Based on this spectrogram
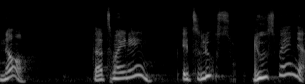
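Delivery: normal talking voice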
